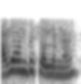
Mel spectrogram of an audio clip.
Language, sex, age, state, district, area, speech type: Tamil, female, 60+, Tamil Nadu, Erode, urban, conversation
